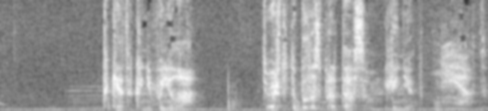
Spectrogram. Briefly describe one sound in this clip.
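A young woman speaks with emotion close by.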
